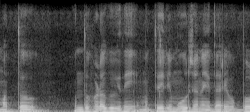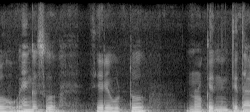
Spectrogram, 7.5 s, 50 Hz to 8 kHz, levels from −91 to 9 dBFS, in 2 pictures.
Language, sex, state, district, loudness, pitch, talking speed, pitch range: Kannada, male, Karnataka, Koppal, -18 LUFS, 120 Hz, 130 wpm, 115-125 Hz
